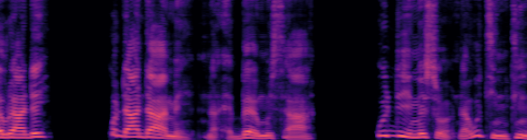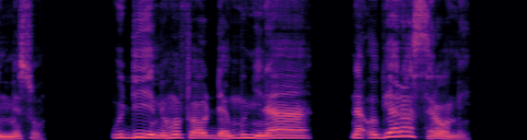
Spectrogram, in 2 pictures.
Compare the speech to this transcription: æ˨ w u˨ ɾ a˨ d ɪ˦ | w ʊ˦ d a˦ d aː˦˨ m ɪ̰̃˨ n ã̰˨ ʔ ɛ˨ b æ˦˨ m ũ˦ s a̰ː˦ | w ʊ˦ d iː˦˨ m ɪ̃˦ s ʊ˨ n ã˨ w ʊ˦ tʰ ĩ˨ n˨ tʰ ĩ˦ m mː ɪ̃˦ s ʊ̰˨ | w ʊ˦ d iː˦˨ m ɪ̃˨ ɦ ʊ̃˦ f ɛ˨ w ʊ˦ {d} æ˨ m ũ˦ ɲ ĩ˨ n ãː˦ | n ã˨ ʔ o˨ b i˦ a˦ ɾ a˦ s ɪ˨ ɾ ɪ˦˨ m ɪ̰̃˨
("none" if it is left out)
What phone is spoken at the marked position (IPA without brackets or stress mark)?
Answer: d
